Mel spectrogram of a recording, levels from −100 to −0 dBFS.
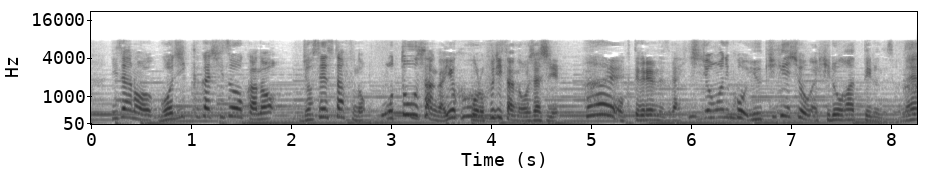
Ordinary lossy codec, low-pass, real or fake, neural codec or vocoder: none; none; real; none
